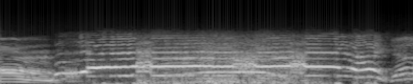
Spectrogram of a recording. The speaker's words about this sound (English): I mean, maybe we should protest and shout right now, do you think? Maybe a little bit of shouting would be good? Guys, shout.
